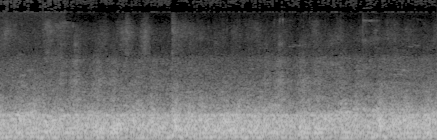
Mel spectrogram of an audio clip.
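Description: A steady, low rumble of a moving train heard from inside a carriage, constant and fairly loud, with a faint rhythmic rattle of the cars running underneath.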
